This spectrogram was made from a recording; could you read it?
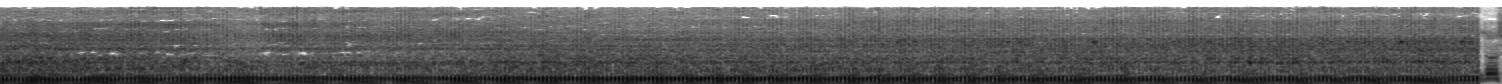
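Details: Power tiller single-cylinder engine just after carburettor cleaning, started on choke: holds a fast, even beat for ten seconds without surging or dying; runs healthy.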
